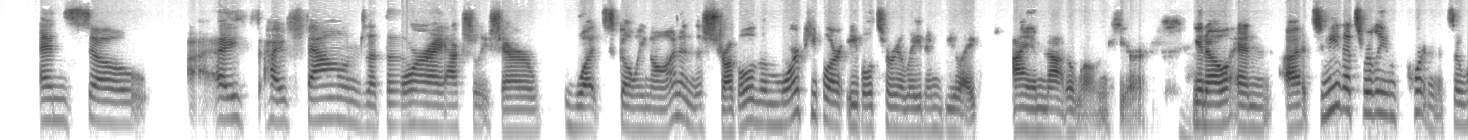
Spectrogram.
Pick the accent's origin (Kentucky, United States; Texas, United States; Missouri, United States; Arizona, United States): Missouri, United States; But I grew up in a small town in Missouri, like south of St. Louis.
